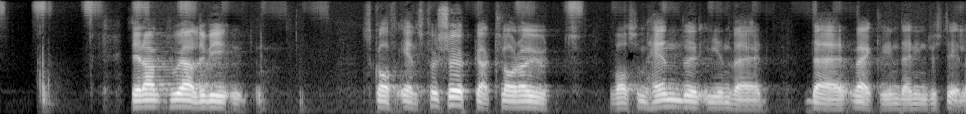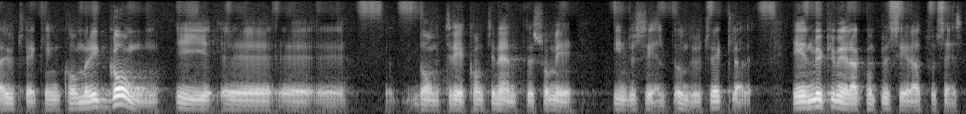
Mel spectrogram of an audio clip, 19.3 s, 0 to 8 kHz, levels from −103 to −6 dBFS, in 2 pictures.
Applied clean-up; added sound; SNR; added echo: neural mask model RNNoise.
